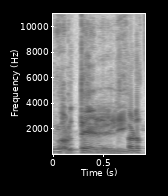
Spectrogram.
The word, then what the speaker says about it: Ortelli: Ortelli está bien así. Ortelli. Nada, es como los chicos. Con la doble Ortel. Con la doble L.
